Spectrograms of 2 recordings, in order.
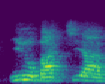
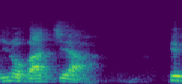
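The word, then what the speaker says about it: אינובציה: 그 히브리 사람 유대인들은 발음을 뭐라고 하는지 아세요? 이노바찌야 그래요. 이노바찌야.이 발음이 좀 웃겨요.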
